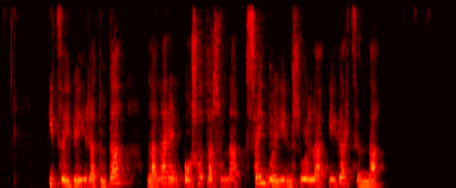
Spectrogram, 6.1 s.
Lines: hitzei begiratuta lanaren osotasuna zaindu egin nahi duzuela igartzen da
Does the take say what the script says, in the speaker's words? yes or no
no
